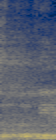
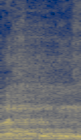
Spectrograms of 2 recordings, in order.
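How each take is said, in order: First: The word begins directly with an s sound. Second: An extra a vowel comes before the s. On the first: "तो स्तुति नहीं" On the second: "Uttar Pradesh में स के पहले अ लगाते हैं।"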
